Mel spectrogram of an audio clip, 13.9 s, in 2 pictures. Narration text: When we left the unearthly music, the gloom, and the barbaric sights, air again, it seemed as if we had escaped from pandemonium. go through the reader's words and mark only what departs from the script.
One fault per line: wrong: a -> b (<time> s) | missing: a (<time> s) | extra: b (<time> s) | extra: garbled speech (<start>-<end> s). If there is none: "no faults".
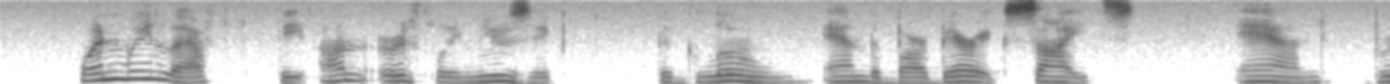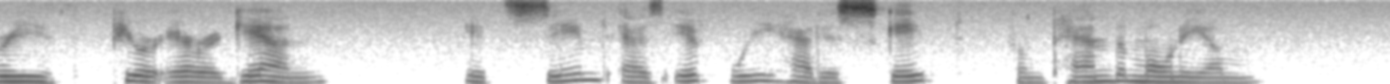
extra: and breathed pure (6.2 s)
